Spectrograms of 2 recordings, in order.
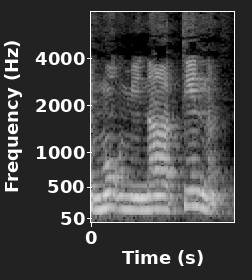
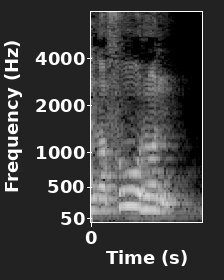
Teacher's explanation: نون تنوین جو ہے وہ لکھا نہیں جاتا مگر پڑھنے میں نون کی آواز آتی ہے ، جیسے مؤمناتن، آخر میں تنوین ہے تو نون نظر نہیں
